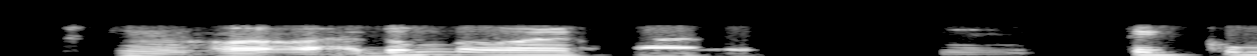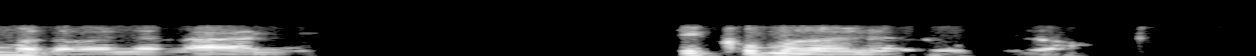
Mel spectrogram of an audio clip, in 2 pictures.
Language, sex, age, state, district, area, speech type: Manipuri, male, 18-30, Manipur, Kakching, rural, conversation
